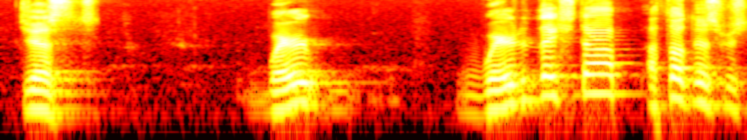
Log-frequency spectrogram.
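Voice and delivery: a hammed-up gasp of surprise at the story; mock shock. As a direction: play scandalised disbelief, half-joking.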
